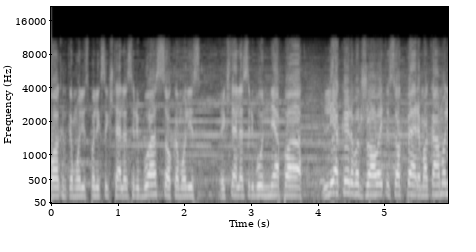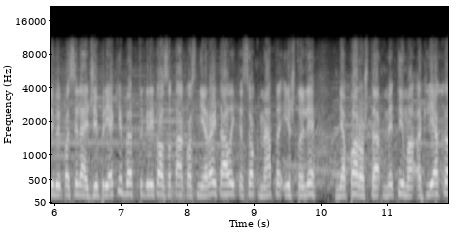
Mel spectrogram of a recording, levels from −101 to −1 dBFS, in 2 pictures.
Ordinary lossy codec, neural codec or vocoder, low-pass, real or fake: Opus, 64 kbps; none; 10.8 kHz; real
